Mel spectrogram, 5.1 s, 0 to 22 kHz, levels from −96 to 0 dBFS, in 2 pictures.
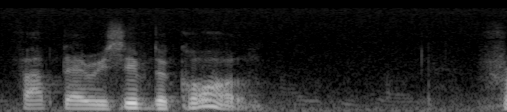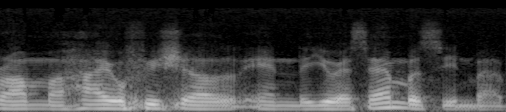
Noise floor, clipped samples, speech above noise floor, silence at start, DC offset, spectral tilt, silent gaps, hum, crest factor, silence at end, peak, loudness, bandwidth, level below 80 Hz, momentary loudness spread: -61 dBFS; under 0.1%; 32 dB; 0.1 s; under 0.1%; -9 dB/octave; none; none; 16 dB; 0 s; -14 dBFS; -29 LUFS; 15.5 kHz; -64 dBFS; 8 LU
